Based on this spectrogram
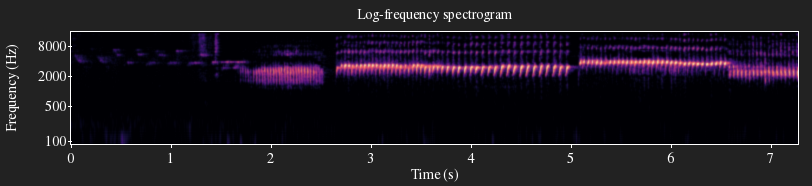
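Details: Singing canary delivering long rolling tours: a soft buzzy phrase, then sustained rapid trills held on one pitch, shifting higher, then dropping to a lower rolling trill, each tour lasting one to two seconds.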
